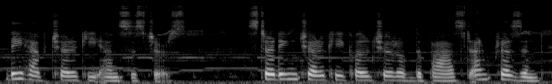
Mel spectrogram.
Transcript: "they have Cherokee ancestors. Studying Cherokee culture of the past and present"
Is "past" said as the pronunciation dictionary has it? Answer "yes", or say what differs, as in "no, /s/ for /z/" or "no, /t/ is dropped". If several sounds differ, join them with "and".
yes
